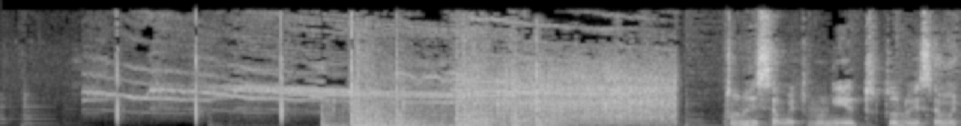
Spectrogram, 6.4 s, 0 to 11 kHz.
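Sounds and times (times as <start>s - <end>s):
rising whistle of fireworks: 0.5s - 4.6s
fireworks exploding in crackling pops: 0.6s - 4.6s
speech: 4.9s - 6.3s.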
